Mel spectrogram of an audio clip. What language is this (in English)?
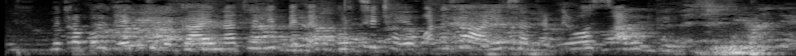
Georgian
